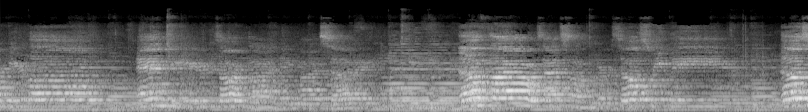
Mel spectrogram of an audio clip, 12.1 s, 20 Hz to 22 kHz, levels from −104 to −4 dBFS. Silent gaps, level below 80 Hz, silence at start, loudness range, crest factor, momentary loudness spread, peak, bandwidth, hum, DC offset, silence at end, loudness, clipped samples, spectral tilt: none; -60 dBFS; 0 s; 8 LU; 18 dB; 15 LU; -6 dBFS; 12 kHz; none; under 0.1%; 0 s; -25 LUFS; under 0.1%; -5 dB/octave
